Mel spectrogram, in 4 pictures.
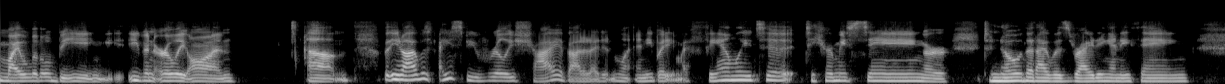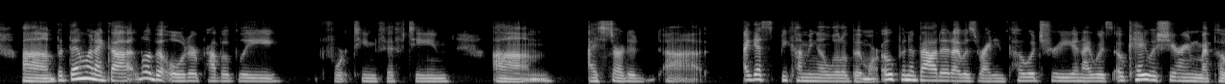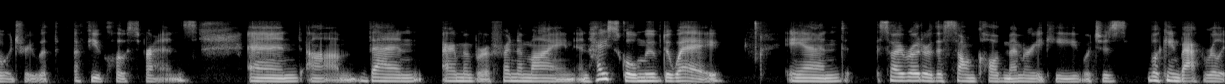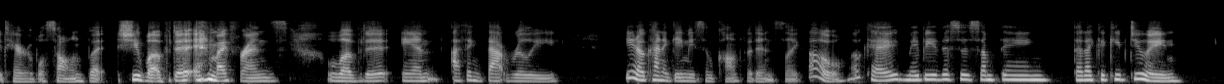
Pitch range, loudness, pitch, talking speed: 145-190 Hz, -21 LUFS, 160 Hz, 185 wpm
